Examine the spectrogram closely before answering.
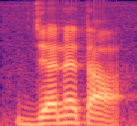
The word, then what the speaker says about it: जनता: है जनता यहां पर न में जो अ स्वर है उसको हम छोड़ देते हैं जिसे हमें नहीं छोड़ना चाहिए और पूरा बोलना चाहिए जनता ऐसे ही आकाशवाणी इसका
